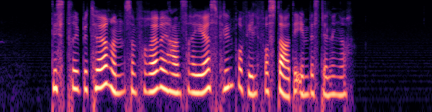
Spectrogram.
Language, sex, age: Norwegian, female, 23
